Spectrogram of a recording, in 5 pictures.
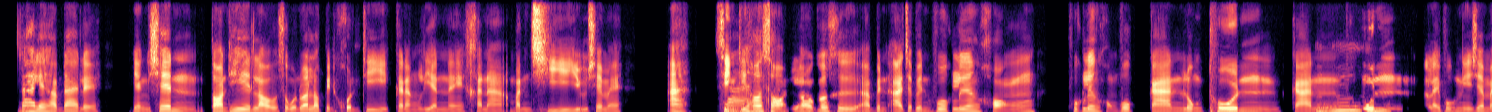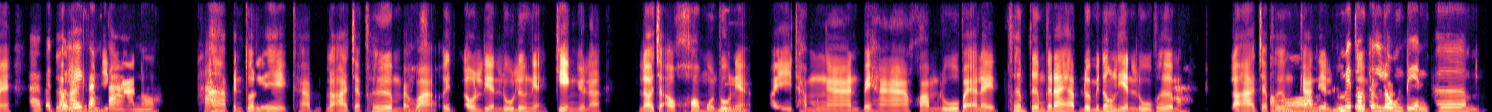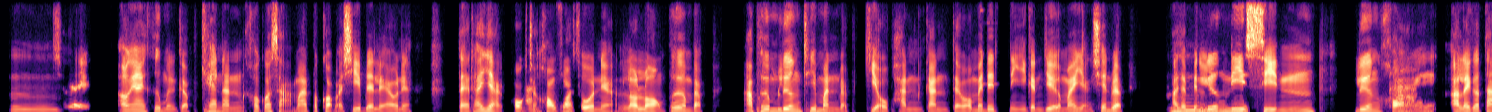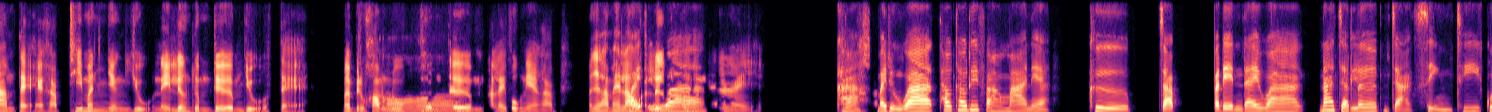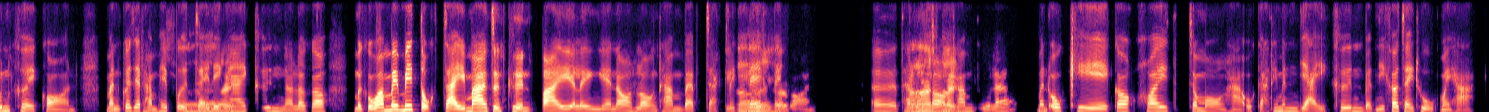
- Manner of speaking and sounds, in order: other noise; alarm; other background noise; tapping
- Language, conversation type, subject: Thai, podcast, คุณก้าวออกจากโซนที่คุ้นเคยของตัวเองได้อย่างไร?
